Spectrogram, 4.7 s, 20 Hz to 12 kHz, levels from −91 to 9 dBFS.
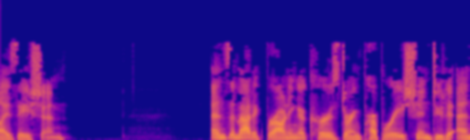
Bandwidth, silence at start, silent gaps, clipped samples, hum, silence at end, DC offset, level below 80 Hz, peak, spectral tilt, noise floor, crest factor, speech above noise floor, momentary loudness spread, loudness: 8.8 kHz; 0 s; none; under 0.1%; none; 0 s; under 0.1%; -68 dBFS; -4 dBFS; -4 dB/octave; -80 dBFS; 20 dB; 60 dB; 9 LU; -21 LUFS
